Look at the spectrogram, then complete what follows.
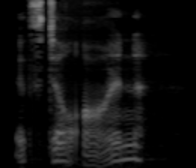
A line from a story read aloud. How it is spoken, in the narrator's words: Cass asked quietly, incredulously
